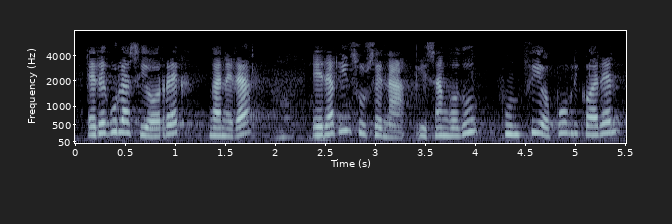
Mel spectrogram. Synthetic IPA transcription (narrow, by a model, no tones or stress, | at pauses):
e̞reɣ̞ulasio̞ːre̞k | ɡane̞ɾa | e̞ɾaɣinsuse̞naisaŋɡo̞ðu | funt͡sio̞puβliko̞aɾe̞n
